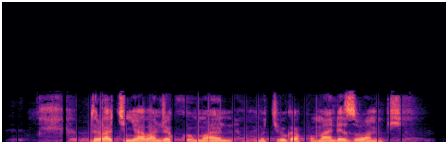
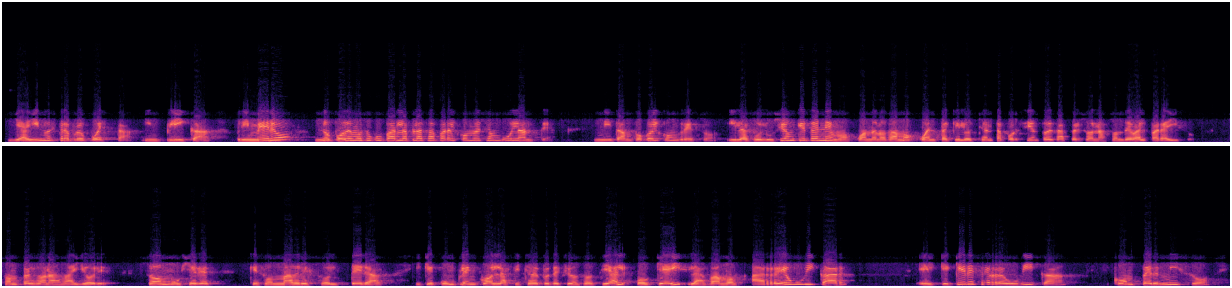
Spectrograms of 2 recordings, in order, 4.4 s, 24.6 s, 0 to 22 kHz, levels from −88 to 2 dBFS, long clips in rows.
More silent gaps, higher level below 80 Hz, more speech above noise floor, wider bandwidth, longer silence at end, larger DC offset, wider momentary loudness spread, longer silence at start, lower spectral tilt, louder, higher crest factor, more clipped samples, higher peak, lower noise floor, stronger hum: neither; first, -50 dBFS vs -62 dBFS; second, 22 dB vs 37 dB; first, 8.4 kHz vs 6.6 kHz; first, 0.35 s vs 0.2 s; neither; first, 17 LU vs 8 LU; first, 0.35 s vs 0.05 s; about the same, -5 dB/octave vs -5.5 dB/octave; first, -16 LUFS vs -21 LUFS; about the same, 16 dB vs 14 dB; neither; first, -2 dBFS vs -8 dBFS; second, -38 dBFS vs -59 dBFS; neither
